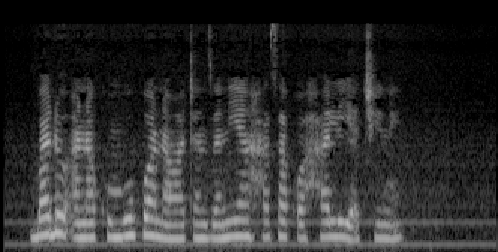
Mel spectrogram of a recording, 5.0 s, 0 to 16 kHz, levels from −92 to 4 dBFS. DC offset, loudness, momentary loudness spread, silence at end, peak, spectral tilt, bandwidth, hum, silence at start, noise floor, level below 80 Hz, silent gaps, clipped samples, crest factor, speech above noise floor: under 0.1%; -30 LUFS; 8 LU; 0.6 s; -14 dBFS; -5.5 dB/octave; 11.5 kHz; none; 0.3 s; -56 dBFS; -72 dBFS; none; under 0.1%; 18 dB; 27 dB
